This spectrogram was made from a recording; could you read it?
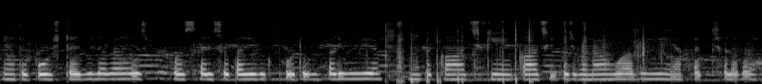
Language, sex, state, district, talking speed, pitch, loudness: Hindi, male, Chhattisgarh, Bilaspur, 260 wpm, 250 Hz, -23 LUFS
